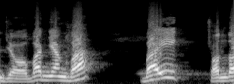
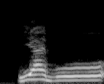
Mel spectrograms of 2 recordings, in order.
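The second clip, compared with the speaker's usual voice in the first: polite, mild, gentle, soft yet clearly audible; 6 dB quieter than usual. Teaching how to answer someone calling you, gentle but audible reply. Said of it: "yang dikatakan suaranya lembut itu bukan pelan".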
